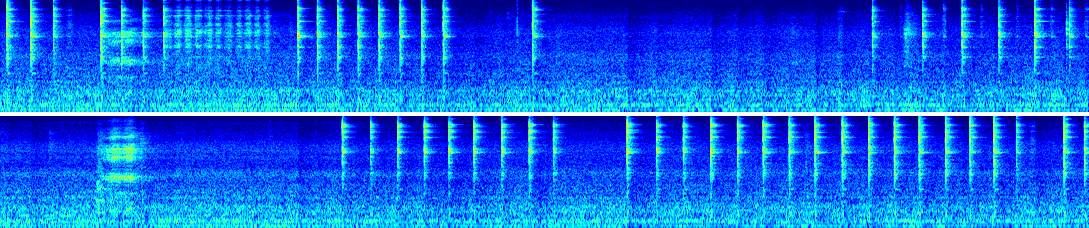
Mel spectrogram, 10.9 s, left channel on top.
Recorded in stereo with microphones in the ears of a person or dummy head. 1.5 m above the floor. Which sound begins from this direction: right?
A gasp, at 1.0 s.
